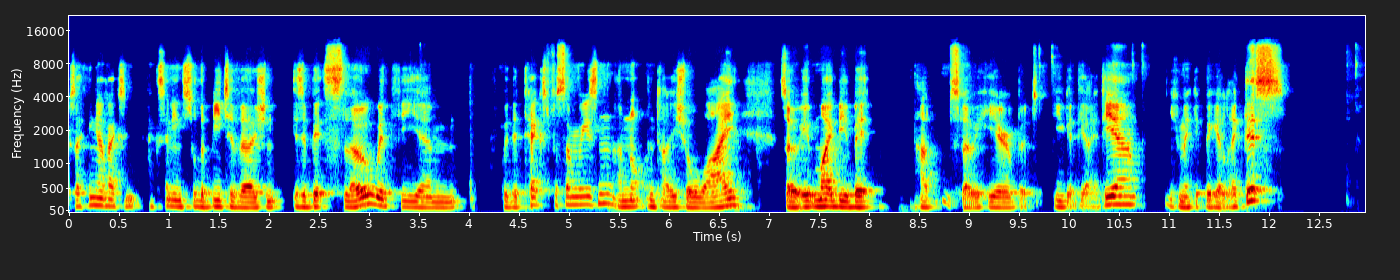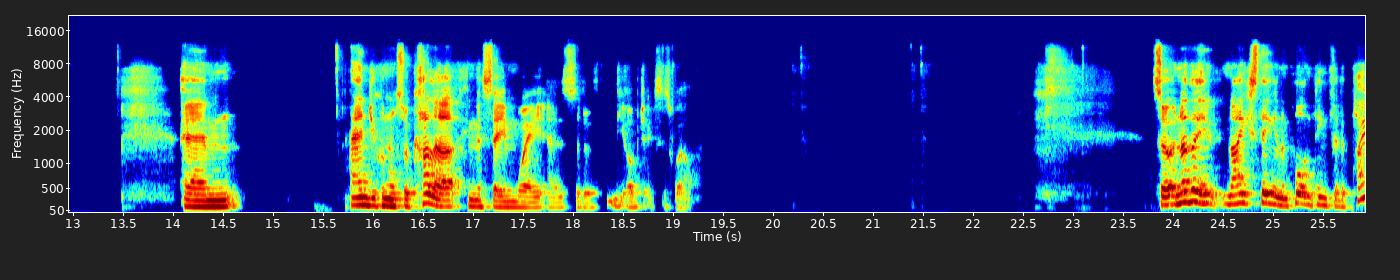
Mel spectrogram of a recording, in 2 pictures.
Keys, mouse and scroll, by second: 3.3 click, 4.1 BackSpace, 4.5 Right, 5.3 space, 5.9 Right, 6.6 Right, 7.5 Delete, 8.3 ctrl+a, 9.7-11.6 drag, 12.7 click, 18.9 click, 20.1 click, 21.3 click, 22.9 click, 24.8 click.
